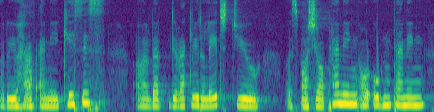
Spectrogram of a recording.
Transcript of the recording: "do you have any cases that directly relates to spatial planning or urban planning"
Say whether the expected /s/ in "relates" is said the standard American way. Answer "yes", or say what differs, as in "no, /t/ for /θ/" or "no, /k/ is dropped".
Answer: no, /s/ is dropped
